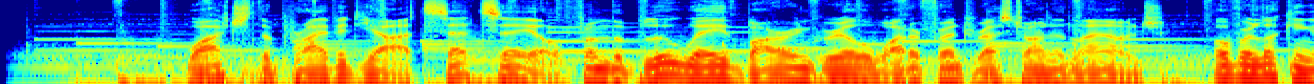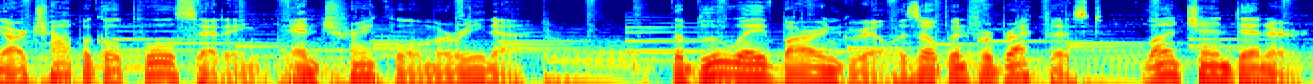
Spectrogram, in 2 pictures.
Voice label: On-hold marketing message easy going

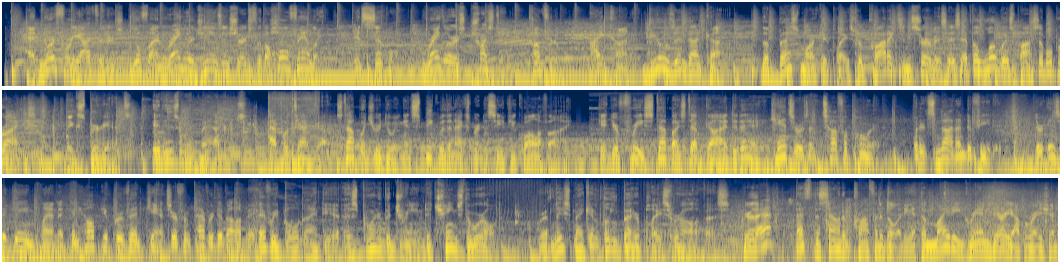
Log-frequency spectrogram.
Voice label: Commercial, voice

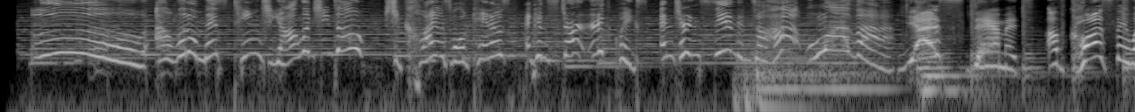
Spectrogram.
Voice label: Character

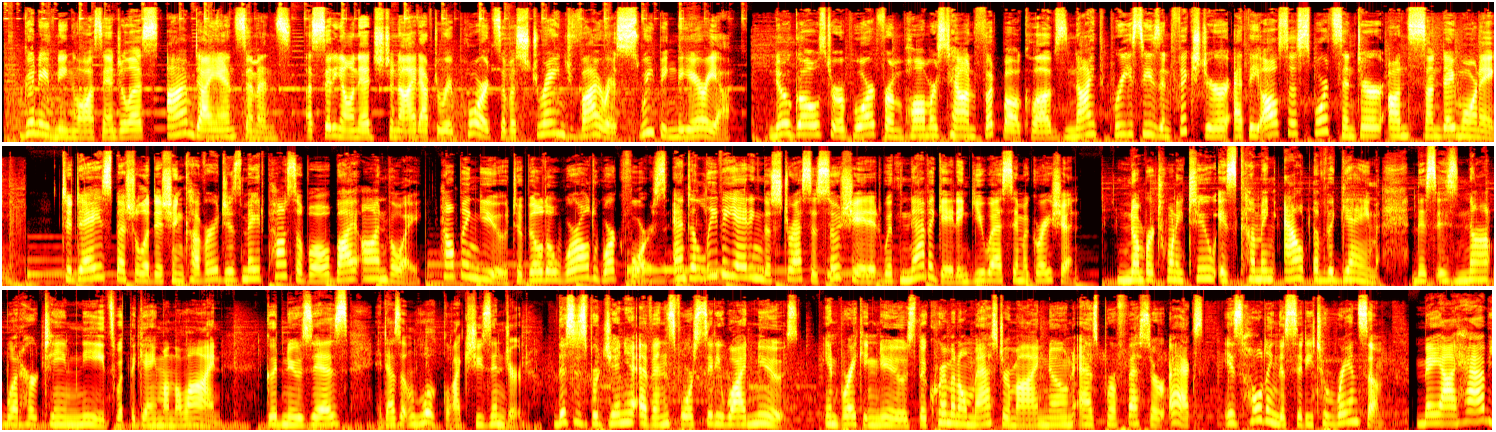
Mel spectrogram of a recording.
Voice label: broadcaster

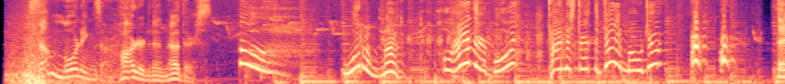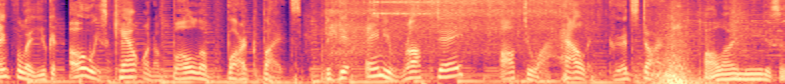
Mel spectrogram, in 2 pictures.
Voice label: commercial narration vo

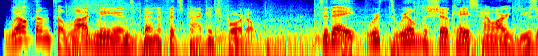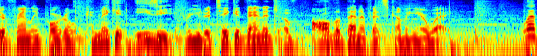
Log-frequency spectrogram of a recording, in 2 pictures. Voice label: Explainer

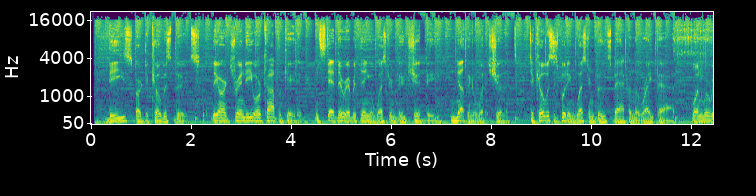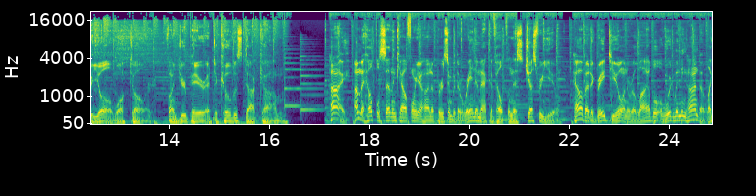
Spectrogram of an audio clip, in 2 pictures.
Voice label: vo commercial

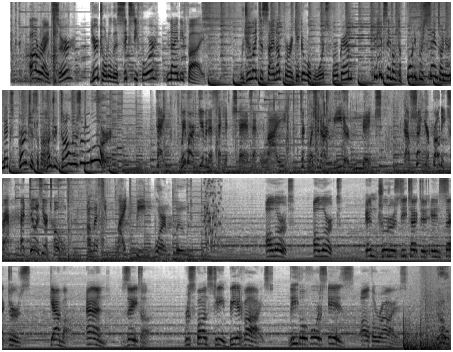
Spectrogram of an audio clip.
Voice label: Character

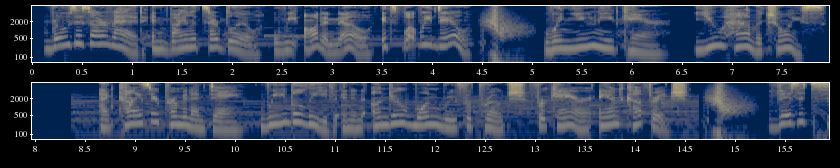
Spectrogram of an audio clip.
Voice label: commercial

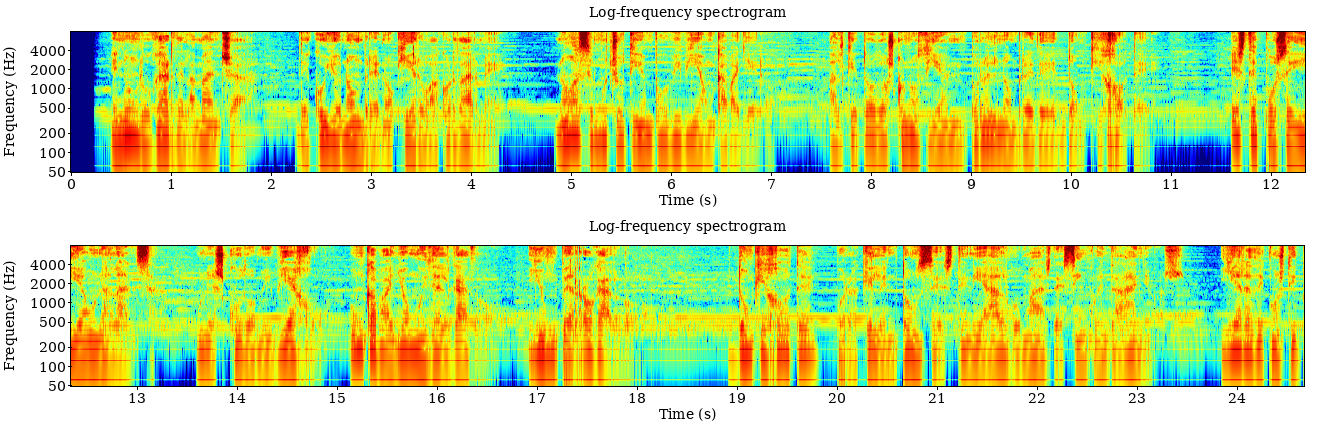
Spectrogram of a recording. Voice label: Spanish Narration

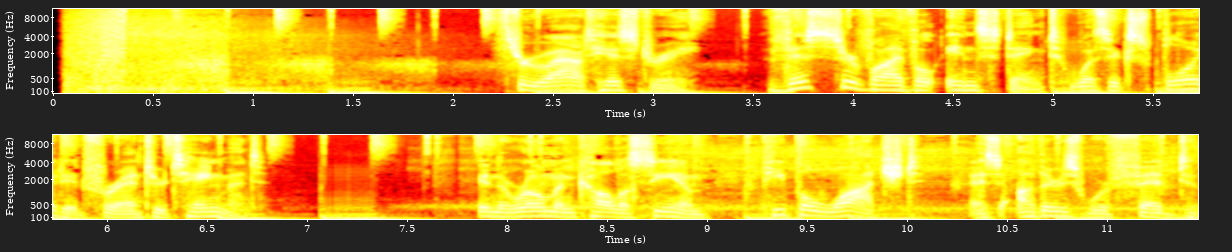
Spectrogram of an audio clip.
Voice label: Television Narration

